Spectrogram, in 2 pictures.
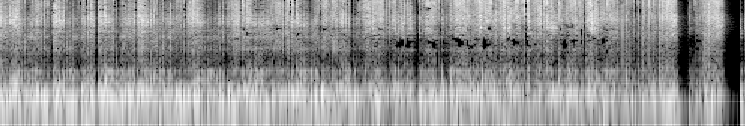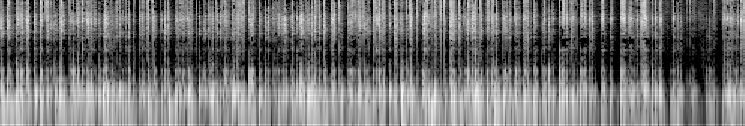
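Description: Fingernails scratch fast across the top of a hollow steel wire-mesh microphone grille, making a dense, continuous rough scraping with a heavy low rumble and a thin high hiss. The scratching runs almost unbroken, with a brief drop to near-silence around seven seconds and a few short gaps near the end.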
